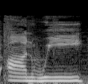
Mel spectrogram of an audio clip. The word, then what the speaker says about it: ennui: It is ennui.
